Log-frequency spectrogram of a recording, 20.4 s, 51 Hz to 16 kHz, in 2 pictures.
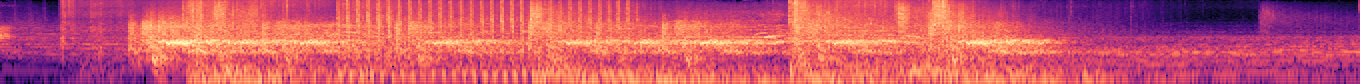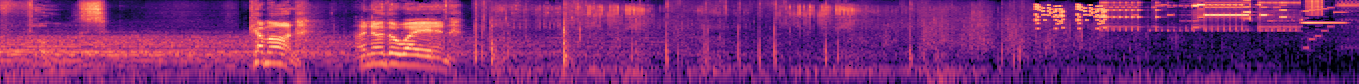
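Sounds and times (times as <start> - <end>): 
soldiers opening fire with rapid gunfire: 0.9 - 7.4
speech: 12.1 - 13.8.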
